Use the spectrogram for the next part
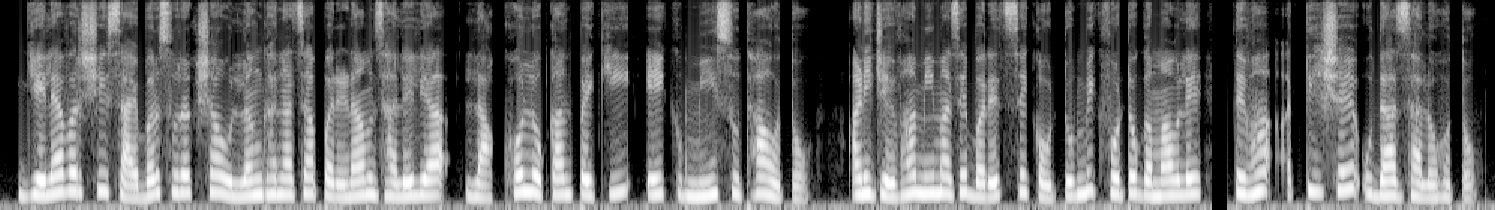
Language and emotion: Marathi, sad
